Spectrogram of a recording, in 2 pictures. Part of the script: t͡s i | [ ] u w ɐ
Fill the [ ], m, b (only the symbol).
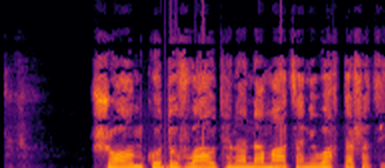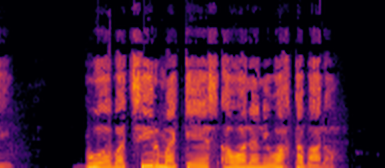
b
